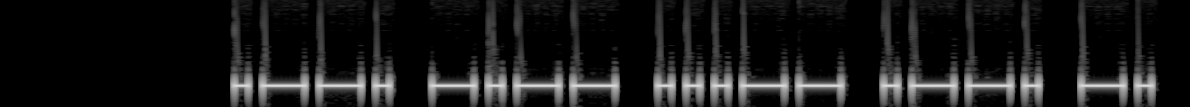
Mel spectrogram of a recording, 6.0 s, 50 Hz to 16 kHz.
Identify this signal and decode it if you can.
Morse code, heard as a keyed tone, about 17 wpm, 700 Hz. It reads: PY3PN
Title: DXCC-100 Call Signs - 5 Characters - Repeated 2x - 17wpm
